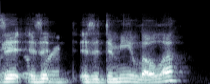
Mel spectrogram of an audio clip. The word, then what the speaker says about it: Damilola: is it Damilola? Damilola. Damilola. It Yes. was a 50-50 chance, and I was back and forth. Yes, yes. I just go by Dami, but Damilola is cool.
